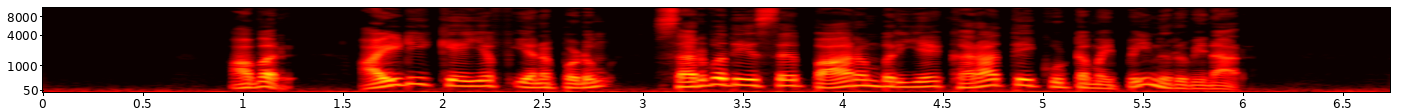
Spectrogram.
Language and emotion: Tamil, neutral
